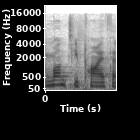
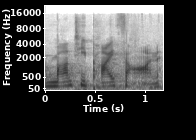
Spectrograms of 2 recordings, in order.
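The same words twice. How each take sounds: First: It is said with a British pronunciation. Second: It is said with an American pronunciation.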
